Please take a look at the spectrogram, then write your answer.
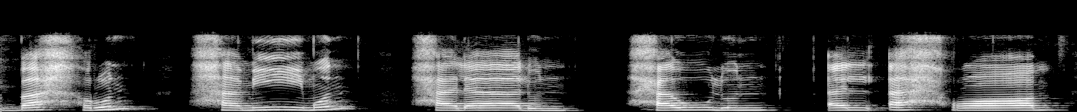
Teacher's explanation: وہ آواز جو وسط حلق سے دباؤ کے ساتھ نکلتی ہے وہ عین کی بھی ہے اور ہا کی بھی ہے. عین ہا وسط حلق سے ہیں، جیسے بحر حمیم حلال حول الاحرام.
